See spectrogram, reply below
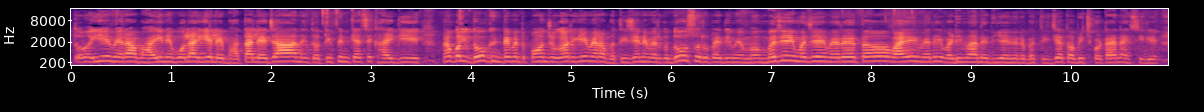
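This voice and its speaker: A woman's voice: fairly high pitch, fairly even intonation, fairly quick, hardly any pauses, a little hiss or hum. A young woman with a Rajasthani accent, narrating a casual vlog in a playful, joking way. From Rajasthan, India. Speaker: vlogger.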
